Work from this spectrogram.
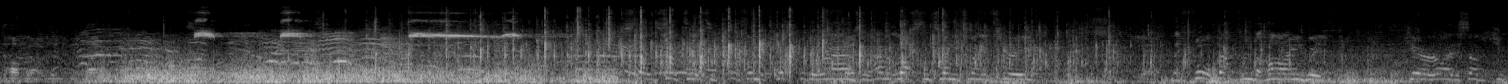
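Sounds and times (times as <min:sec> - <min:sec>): players' voices: 0:00.0 - 0:15.0
loud rush of noise: 0:00.6 - 0:12.5
referee's whistle long blast: 0:01.9 - 0:03.1, 0:04.1 - 0:05.4
people clapping: 0:03.1 - 0:13.6.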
